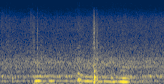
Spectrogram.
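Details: Honey bees from an angry, heavily populated hive with a large queen make a dense, low, droning buzz with shifting tones during fall feeding and hive preparation.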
